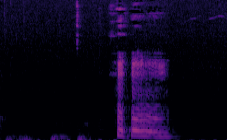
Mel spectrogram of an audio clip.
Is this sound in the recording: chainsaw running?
no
